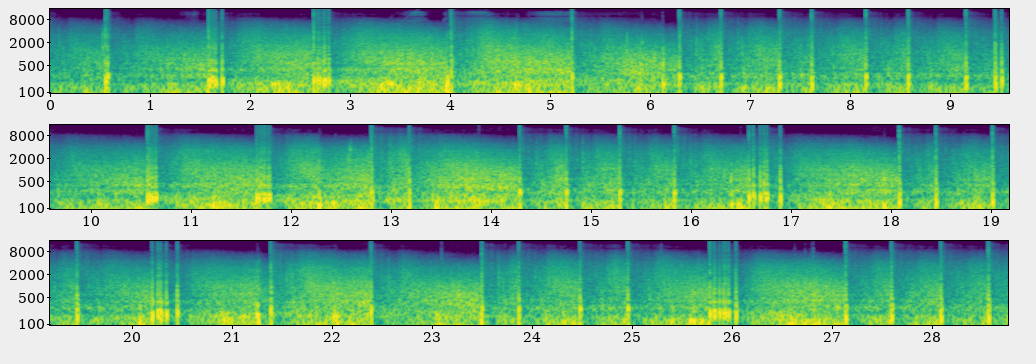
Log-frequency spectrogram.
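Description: Daytime fireworks barrage: a rapid, unbroken string of loud bangs from aerial salutes bursting into white smoke puffs, several a second, with a low rumble between the reports.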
